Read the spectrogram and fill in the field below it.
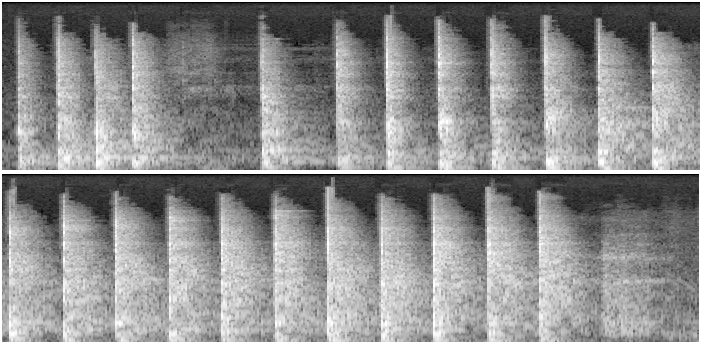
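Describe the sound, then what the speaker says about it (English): A hammer drives nails through trim boards on a wooden Hoosier cabinet: about twenty sharp, ringing blows in a steady, fairly even rhythm, close and loud, with one short pause after the opening few strikes. "So we'll get this one nailed into place as well"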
